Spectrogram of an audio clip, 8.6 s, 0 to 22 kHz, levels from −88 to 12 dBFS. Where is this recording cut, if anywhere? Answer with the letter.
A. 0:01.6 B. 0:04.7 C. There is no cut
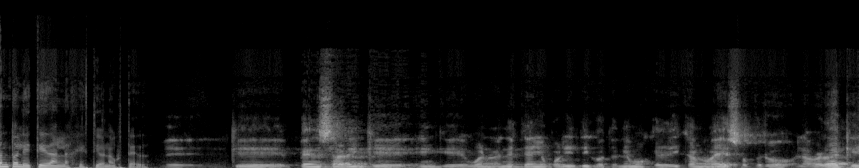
A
